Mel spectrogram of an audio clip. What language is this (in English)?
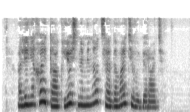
Belarusian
